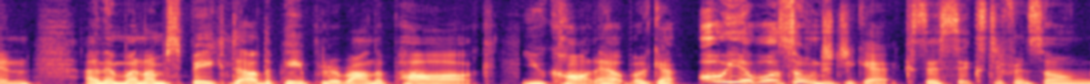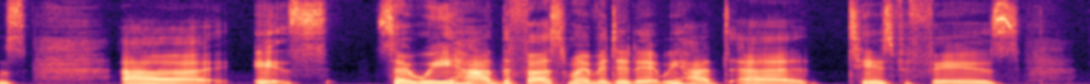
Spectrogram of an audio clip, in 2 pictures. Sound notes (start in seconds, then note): none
